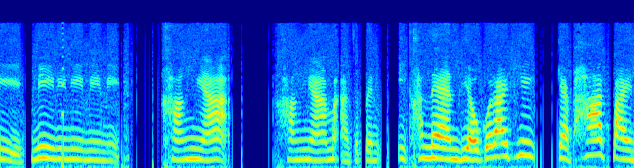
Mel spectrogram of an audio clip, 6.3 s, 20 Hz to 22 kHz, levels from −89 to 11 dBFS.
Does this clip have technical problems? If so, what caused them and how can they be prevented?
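Yes. Grainy distortion follows the speech throughout the clip, sitting roughly 25 dB below it. The likely cause is low bit depth without dither, which fits rounding to 6 bits. The waveform would show visible stair-steps. The spectrogram would show broadband hash that rises and falls with the speech rather than a steady noise floor. To prevent it, keep at least 16 bits and apply dither before any reduction in bit depth.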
